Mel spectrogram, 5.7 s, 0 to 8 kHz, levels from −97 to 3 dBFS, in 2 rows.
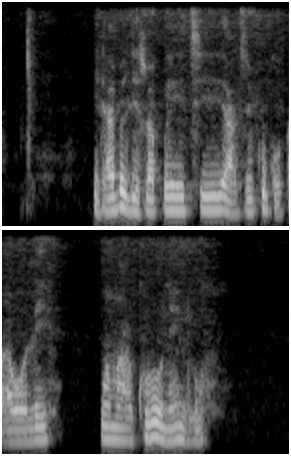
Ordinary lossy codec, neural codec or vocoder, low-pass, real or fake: none; none; 7.2 kHz; real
